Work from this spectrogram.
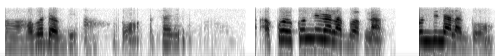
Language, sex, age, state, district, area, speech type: Assamese, female, 60+, Assam, Morigaon, rural, conversation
